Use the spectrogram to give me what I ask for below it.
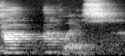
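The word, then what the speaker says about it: תכלית: There's an interesting word that went from biblical Hebrew to Yiddish and back into contemporary Hebrew slang again, although maintaining its Yiddish pronunciation. The word is tachlis.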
